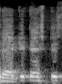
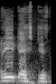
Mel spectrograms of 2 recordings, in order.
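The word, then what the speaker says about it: rete testis: इसे प्रोनाउंसिएशन में इसे रेटिटेस्टिस और रीटेस्टिस भी बोलते हैं.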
